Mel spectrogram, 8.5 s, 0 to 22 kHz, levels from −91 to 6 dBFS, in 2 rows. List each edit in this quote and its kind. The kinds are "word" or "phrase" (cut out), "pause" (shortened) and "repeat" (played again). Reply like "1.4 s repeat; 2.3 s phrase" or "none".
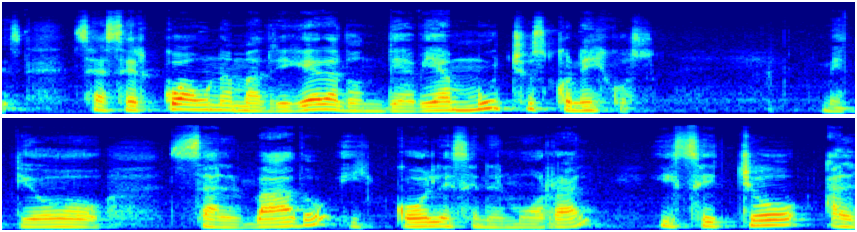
none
